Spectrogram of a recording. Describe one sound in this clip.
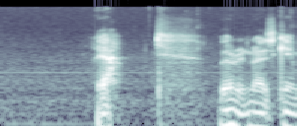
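A man speaks calmly and briefly, close to a microphone.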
